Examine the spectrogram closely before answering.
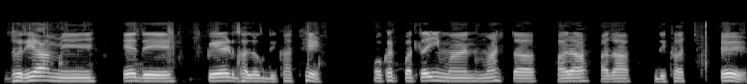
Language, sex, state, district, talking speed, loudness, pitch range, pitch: Chhattisgarhi, male, Chhattisgarh, Sarguja, 120 wpm, -17 LUFS, 150-170 Hz, 155 Hz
